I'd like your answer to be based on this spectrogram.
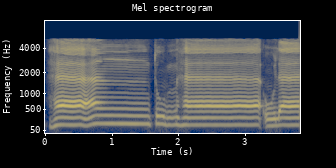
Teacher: ولنا توسط ها أنتم وتوسط هؤلاء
